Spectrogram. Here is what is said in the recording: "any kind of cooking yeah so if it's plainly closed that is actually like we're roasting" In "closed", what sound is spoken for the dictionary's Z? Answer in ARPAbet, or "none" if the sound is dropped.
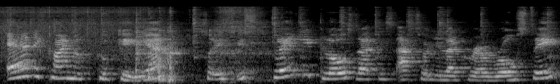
S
